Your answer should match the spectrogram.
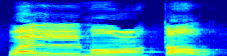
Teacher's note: Ro-nya ro tafkhim tebal.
